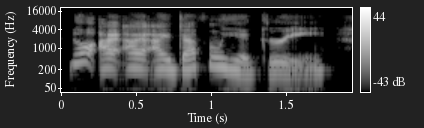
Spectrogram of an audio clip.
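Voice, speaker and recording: A woman's voice: medium pitch, animated, quick pace, dry recording, studio quality. Chatty woman author guest. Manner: chatty, with many likes and ums, laughs easily. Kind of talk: podcast interview.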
